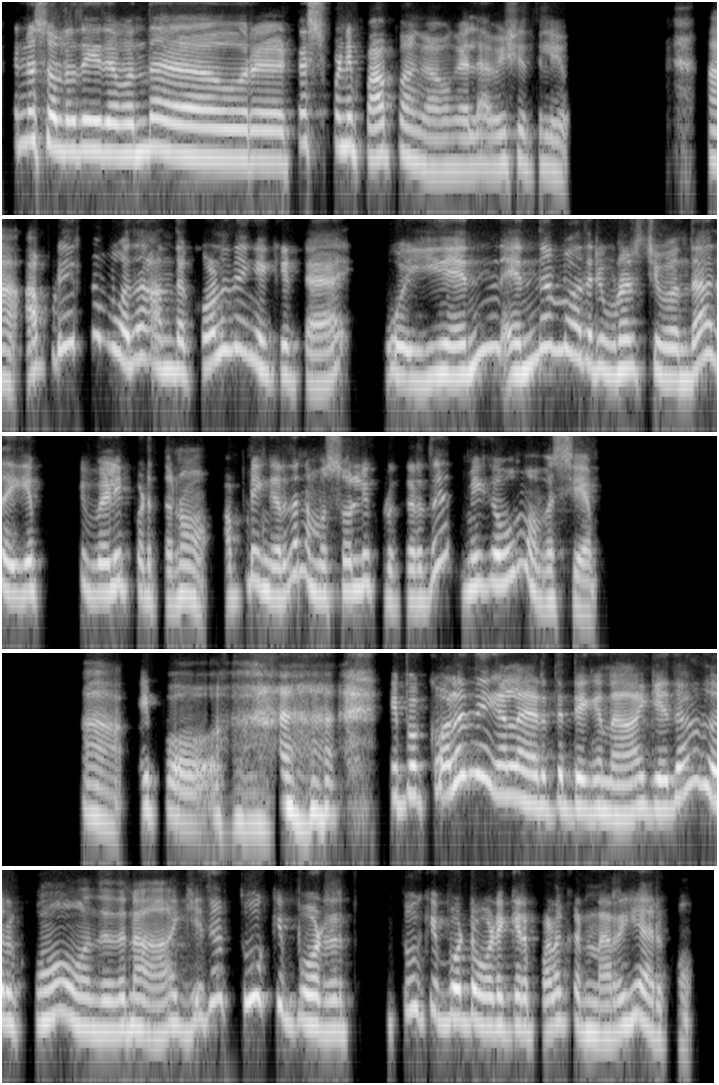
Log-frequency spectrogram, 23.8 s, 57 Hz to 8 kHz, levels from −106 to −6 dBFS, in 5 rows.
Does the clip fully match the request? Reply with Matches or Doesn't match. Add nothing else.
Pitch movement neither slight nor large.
Doesn't match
